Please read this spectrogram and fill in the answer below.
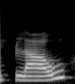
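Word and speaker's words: plough: इसका उच्चारण प्लाऊ में जैसे हल इसको बोलेंगे प्लाऊ और फिर डी आर को ड्र आऊ ओ यू जी एच का आऊ आऊ और टी को ट ड्राउट और यह है स्लाऊ इन तीन स्पेलिंग्स में जिनका ज्यादा इस्तेमाल होता है प्लाऊ ड्राउट और स्लाऊ यहां पर ओ यू जी एच को आऊ करके प्रोनाउंस किया जा रहा है।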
